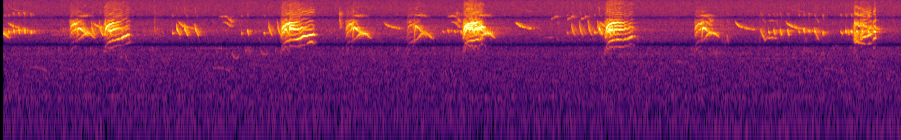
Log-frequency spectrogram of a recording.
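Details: Grey-capped greenfinch calling: short bright twittering notes and buzzy trills in loose bursts every second or two, mixed with brief high chirps; steady hiss in the background.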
